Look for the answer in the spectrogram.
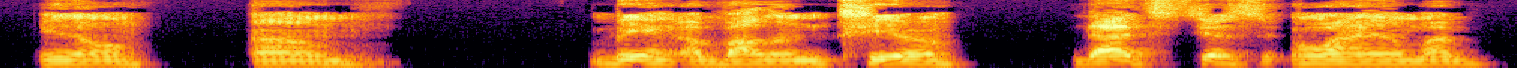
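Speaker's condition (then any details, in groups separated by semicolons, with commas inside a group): Sporadic ALS; must speak slower and carefully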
